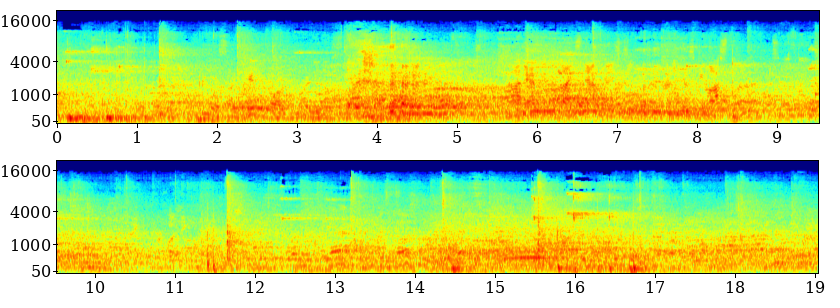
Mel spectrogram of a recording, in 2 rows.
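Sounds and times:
rackets hitting shuttlecock: 11.3 - 12.0, 14.2 - 15.9.

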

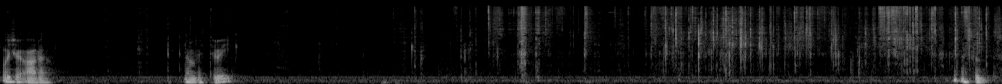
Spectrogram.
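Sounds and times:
foil wrapper crinkling: 4.1 - 10.0.

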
